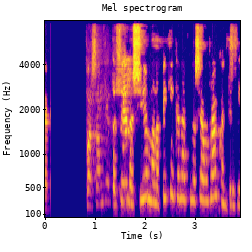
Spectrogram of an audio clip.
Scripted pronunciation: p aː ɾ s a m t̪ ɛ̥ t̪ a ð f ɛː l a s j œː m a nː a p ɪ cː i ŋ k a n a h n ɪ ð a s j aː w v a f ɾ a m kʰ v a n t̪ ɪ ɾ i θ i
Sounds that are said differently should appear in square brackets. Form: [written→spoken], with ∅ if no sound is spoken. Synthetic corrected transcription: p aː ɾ s a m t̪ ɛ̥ t̪ a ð f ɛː l a s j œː m a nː a p ɪ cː i ŋ k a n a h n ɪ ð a s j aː w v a f ɾ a m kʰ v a n t̪ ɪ ɾ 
